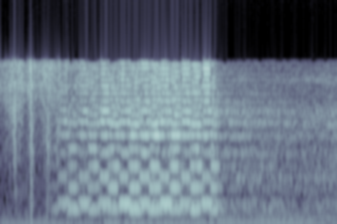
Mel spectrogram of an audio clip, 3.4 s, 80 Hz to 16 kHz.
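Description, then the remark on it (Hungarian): Loud, sustained horns of buses arriving one after another in Brussels for a protest by at least 500 bus drivers blare together in a long chorus of overlapping honks in a street, then fade to a softer tail with traffic rumble. “Duda szóval egymás után érkeztek a buszok Brüsszelbe, az Unió mindegyik tagállamából.”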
